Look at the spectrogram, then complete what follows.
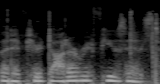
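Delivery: ordinary delivery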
